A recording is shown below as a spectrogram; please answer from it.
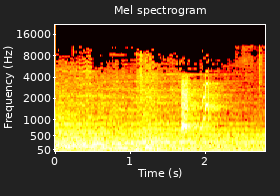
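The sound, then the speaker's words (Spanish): A dog bringing a ball gives a couple of short, faint yips or barks in quick succession near the end, over a quiet steady background. “El perro le trae una pelota.”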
